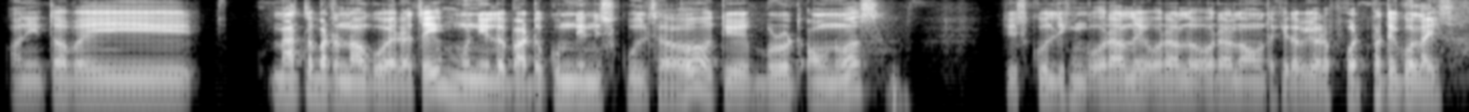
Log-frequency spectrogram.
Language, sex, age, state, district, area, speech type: Nepali, male, 30-45, West Bengal, Kalimpong, rural, spontaneous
